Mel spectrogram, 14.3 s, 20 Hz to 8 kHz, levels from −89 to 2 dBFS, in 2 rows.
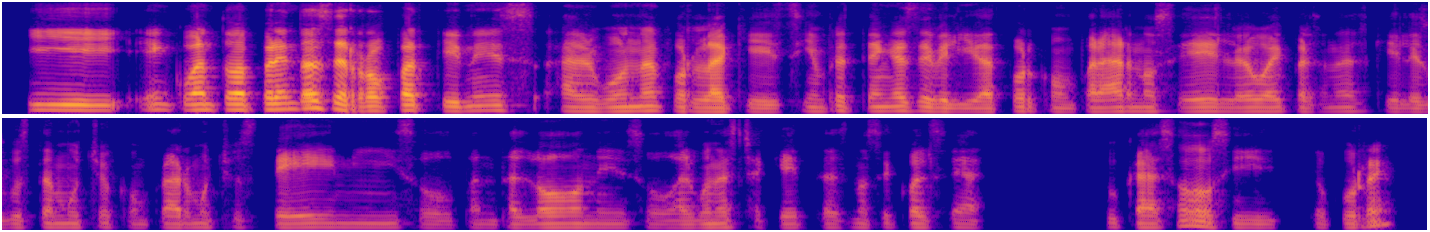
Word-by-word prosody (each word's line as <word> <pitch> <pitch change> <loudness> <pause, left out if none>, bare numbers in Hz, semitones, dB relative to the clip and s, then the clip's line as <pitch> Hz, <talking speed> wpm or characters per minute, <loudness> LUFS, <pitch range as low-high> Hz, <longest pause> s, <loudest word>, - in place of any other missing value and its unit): Y, 135 -2 +2
en 145 -2 -4
cuanto 145 +1 +6
a 145 0 +7
prendas 155 +4 +7
de - - +10
ropa, 120 +3 +4
¿tienes 125 +2 -5
alguna 110 +2 -2
por 105 -3 -7
la 100 -1 +5
que 95 -2 -9
siempre 105 -2 -9
tengas 115 +1 -2
debilidad 95 -4 -3
por 110 0 -7
comprar? 100 +3 -3
No 105 - -8
sé, 105 +1 -4
luego 100 0 -5
hay 105 - -2
personas 100 +1 -12
que 95 - -15
les 95 -1 -11
gusta 100 +2 -12
mucho 100 +1 -16
comprar 100 +1 -10
muchos 100 -1 -20
tenis 100 0 -8
o 90 -1 -20
pantalones 95 +1 -10
o 95 -1 -19
algunas 100 +1 -10
chaquetas, 95 -1 -16
no - - -18
sé - - -22
cuál - - -10
sea - - -17 0.6
tu - - -22
caso - - -6
o - - -2
si 95 -2 -17
te - - -25
ocurre. - - -8
100 Hz, 185 wpm, -23 LUFS, 95-115 Hz, 0.6 s, de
